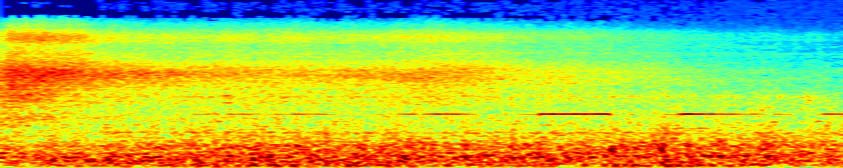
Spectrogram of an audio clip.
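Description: A train running past: a steady rumble and rushing noise, with a high hiss loudest at the start that eases off, and a faint high squeal on and off.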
